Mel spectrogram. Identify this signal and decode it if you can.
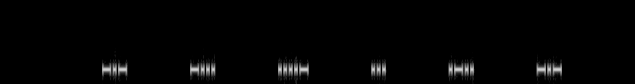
Morse code, heard as a keyed tone, about 44 wpm, spaced as for 12 wpm, 700 Hz. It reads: KB4SLK
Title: USA Call Signs - 6 Characters - 8x Character Spacing - 45wpm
